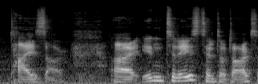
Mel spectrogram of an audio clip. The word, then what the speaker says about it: Caesar: name project Caesar or some people like to pronounce it or some people think it's a teaser so they call it project teaser and people who know how to really pronounce it call it project taizar.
